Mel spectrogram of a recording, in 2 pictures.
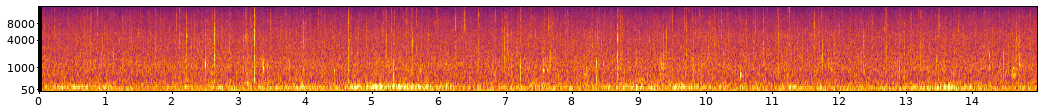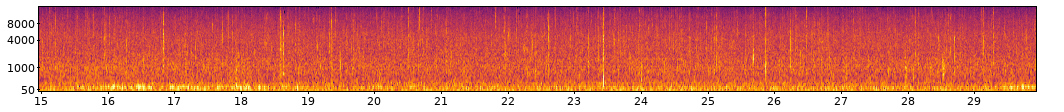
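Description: Gentle rain falling steadily: a continuous even hiss with many scattered, sharper drop taps. A soft low rumble runs underneath and swells at times.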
